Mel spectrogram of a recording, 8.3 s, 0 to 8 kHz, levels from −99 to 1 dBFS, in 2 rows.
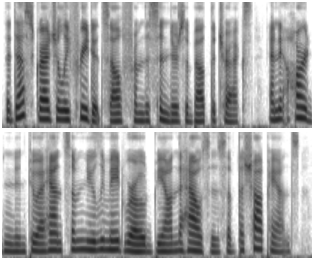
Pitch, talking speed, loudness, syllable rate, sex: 190 Hz, 195 wpm, -18 LUFS, 5.0 syllables/s, female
